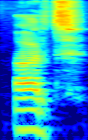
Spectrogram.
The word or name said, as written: arc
